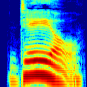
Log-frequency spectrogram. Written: dale

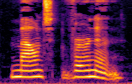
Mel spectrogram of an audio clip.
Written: Mount Vernon

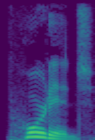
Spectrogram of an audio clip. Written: portage

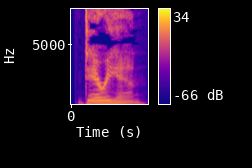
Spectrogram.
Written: Darien

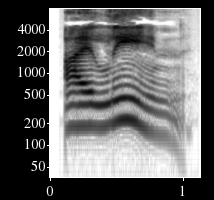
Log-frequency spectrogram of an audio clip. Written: eileen

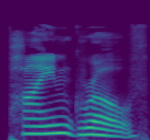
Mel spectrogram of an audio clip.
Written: pine grove

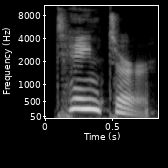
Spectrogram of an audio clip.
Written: tainter

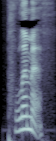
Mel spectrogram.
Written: plymouth

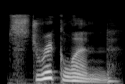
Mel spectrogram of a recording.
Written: strickland

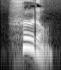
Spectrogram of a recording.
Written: hertel

